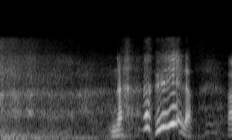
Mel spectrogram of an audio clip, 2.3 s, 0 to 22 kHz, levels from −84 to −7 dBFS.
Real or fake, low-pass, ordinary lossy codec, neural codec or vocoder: fake; 7.2 kHz; MP3, 64 kbps; codec, 16 kHz in and 24 kHz out, 0.9 kbps, LongCat-Audio-Codec, fine tuned four codebook decoder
